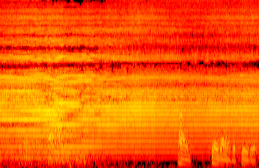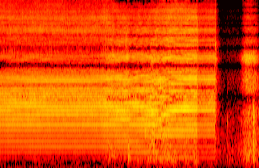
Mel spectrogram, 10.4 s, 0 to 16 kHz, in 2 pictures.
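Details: KRK Rokit 6 studio monitor switched on: harsh steady electrical buzz, previously intermittent with input jack and volume adjustments; blown amplifier board capacitors suspected and replaced.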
